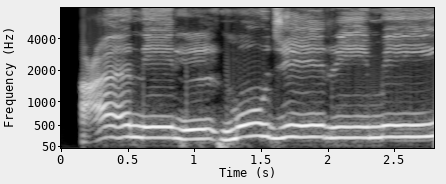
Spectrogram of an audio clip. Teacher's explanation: ফি জান্নাতিন ইয়াতাসাআলুন আনিল মুজরিমিন। জিম কলকলার হরফ নিচের দিকে ধাবিত করে ধাক্কা দিয়ে উচ্চারণ করব। দেখুন জিমের নিচে ত্রিভুজ চিহ্ন নিচের দিকে ধাবিত করা দেওয়া আছে, তো আমরা নিচের দিকে ধাবিত করে এই জিম হরফকে ধাক্কা দিয়ে উচ্চারণ করব।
